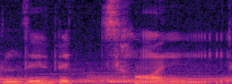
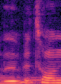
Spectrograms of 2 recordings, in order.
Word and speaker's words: Louboutin: I should have given her those Louboutin, I think that's how you say it, Louboutin nails, plus the pink and the red.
